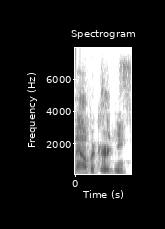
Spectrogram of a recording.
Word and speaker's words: Albuquerque: they put one in Albuquerque they pronounce it exactly like Bugs Bunny pronounces it hey yeah sorry sorry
